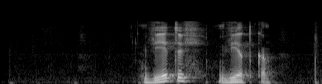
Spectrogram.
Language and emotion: Russian, neutral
